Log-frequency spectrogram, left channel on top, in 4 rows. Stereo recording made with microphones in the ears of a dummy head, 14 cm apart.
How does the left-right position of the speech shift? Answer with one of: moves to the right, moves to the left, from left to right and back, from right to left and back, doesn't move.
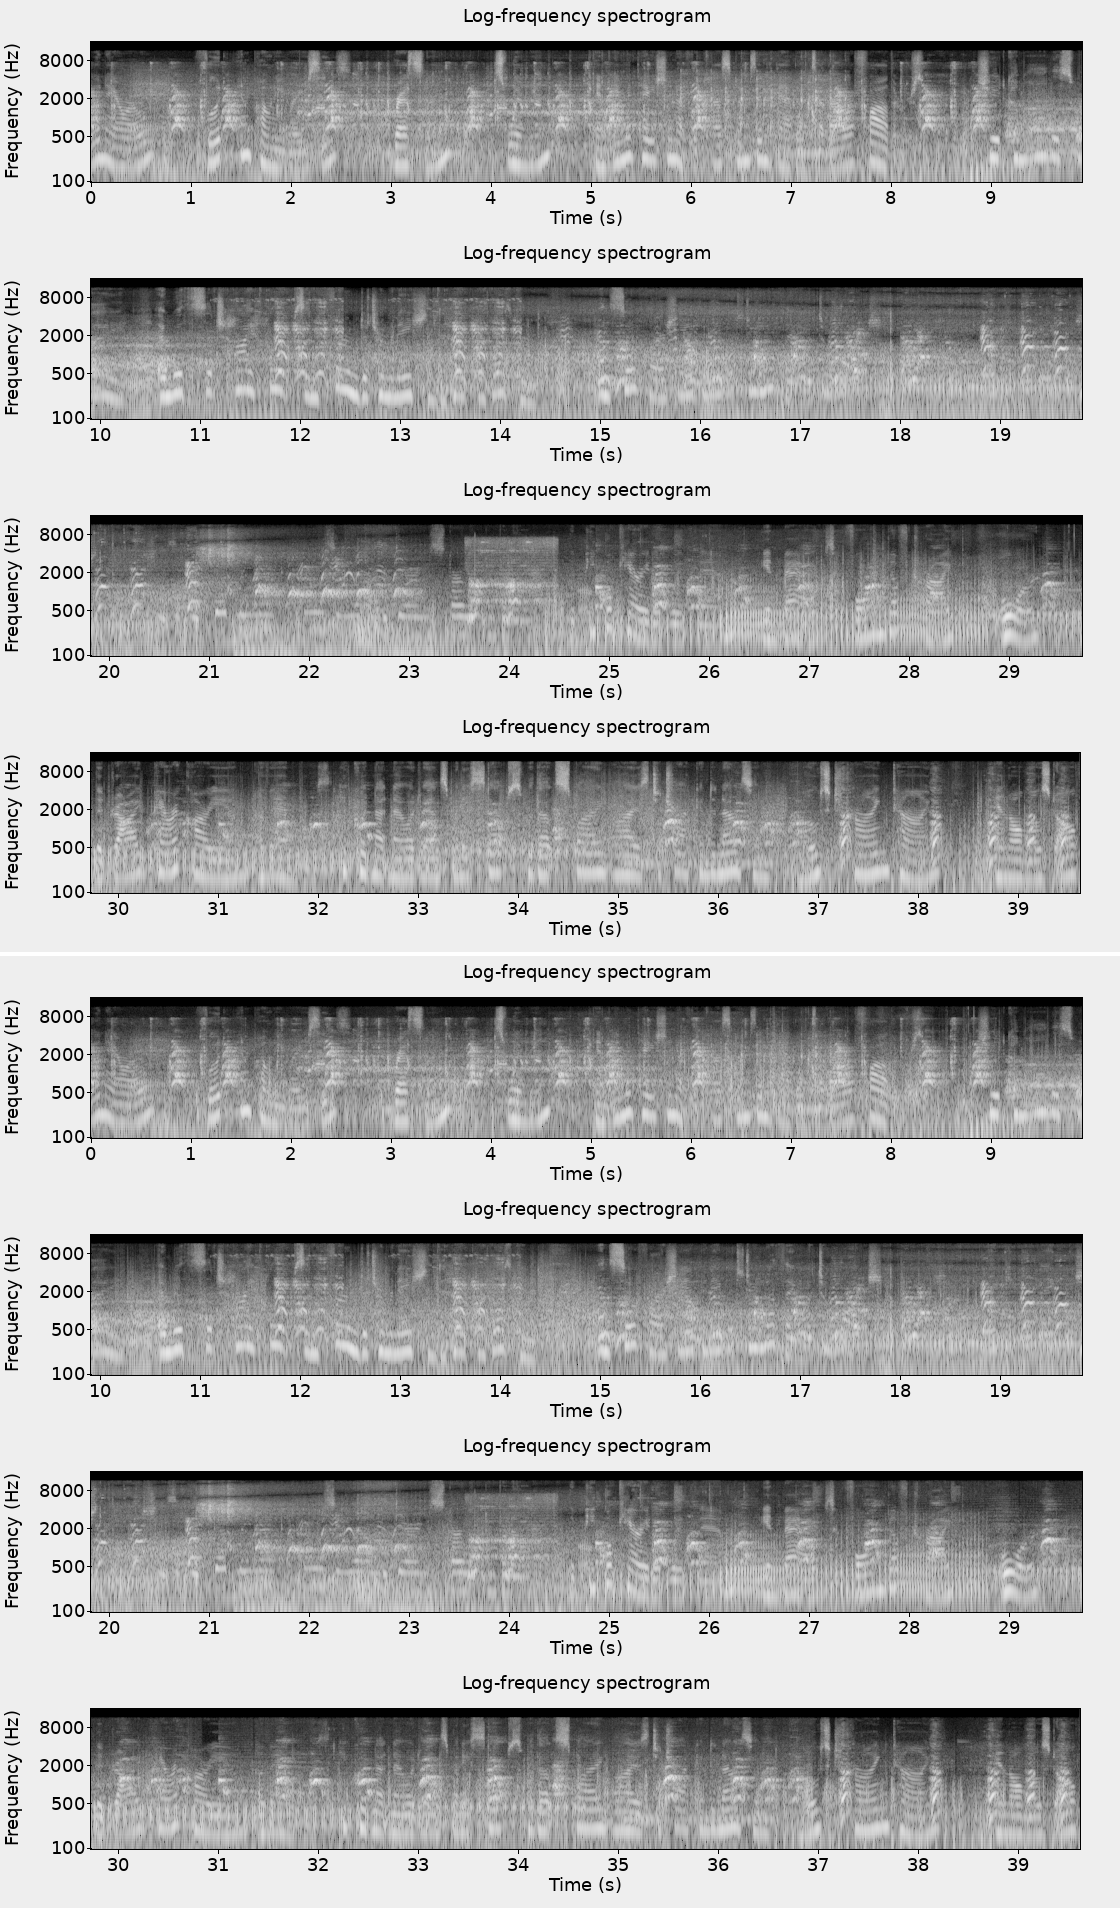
from left to right and back.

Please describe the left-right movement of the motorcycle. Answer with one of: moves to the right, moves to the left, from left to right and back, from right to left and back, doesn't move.
moves to the right.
